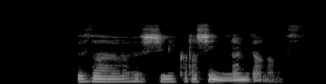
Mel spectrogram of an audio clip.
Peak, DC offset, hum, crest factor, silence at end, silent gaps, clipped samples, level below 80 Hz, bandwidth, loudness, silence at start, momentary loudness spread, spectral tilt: -16 dBFS; under 0.1%; none; 18 dB; 0.3 s; none; under 0.1%; -78 dBFS; 7.4 kHz; -30 LUFS; 0.8 s; 17 LU; -5 dB/octave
